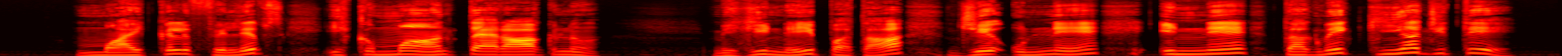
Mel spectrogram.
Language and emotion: Dogri, surprised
